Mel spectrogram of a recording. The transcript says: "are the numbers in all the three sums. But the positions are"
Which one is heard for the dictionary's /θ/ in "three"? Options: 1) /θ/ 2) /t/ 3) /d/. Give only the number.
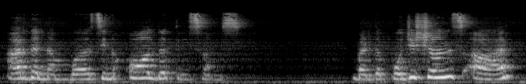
2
